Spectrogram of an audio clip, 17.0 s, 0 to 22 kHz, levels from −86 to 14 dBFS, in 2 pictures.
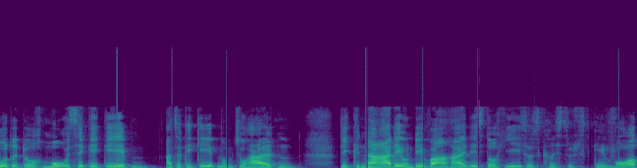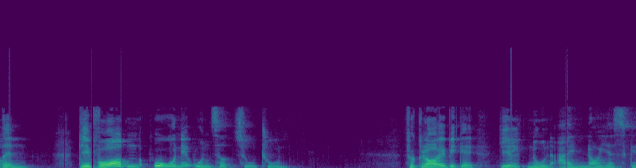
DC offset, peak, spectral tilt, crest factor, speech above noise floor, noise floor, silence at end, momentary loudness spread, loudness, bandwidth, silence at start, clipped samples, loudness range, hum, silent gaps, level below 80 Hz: under 0.1%; -4 dBFS; -7 dB/octave; 20 dB; 49 dB; -71 dBFS; 0 s; 18 LU; -22 LUFS; 8.4 kHz; 0 s; under 0.1%; 7 LU; none; none; -56 dBFS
